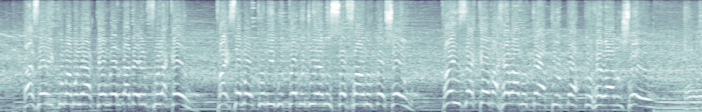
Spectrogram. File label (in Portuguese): Rodeios Versos narrados; Esportes; mulher furacao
